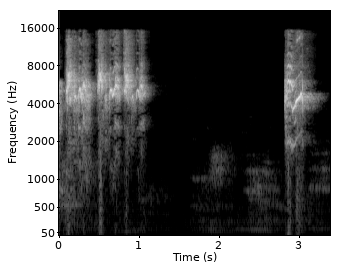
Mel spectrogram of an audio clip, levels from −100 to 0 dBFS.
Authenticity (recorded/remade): recorded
